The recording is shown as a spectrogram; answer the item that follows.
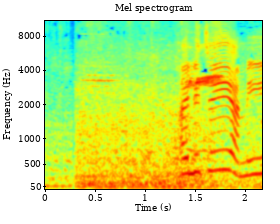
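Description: Street traffic noise, then a person's loud voice calling out with a falling pitch about a second and a half in.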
